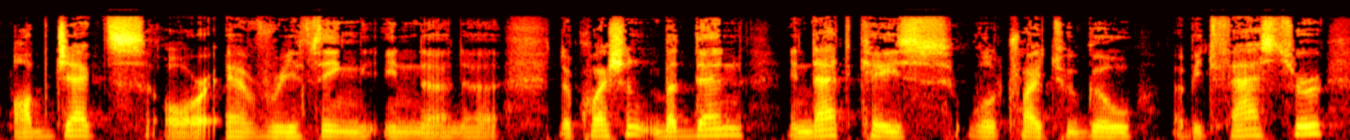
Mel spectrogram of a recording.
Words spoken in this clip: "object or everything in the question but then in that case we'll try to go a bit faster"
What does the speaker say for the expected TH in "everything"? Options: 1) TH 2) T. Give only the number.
1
